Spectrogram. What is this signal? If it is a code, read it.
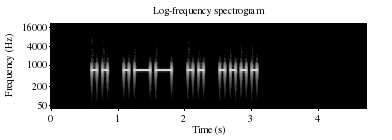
Morse code, heard as a keyed tone, about 16 wpm, 700 Hz. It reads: IWIH
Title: Four Challenging Letter-Number Combinations 15wpm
